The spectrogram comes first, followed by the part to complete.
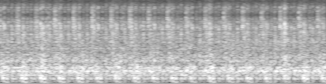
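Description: Domestic sewing machine stitching at a steady, fast, even rhythm while free-motion quilting a straight line along an acrylic ruler with a ruler foot.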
